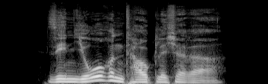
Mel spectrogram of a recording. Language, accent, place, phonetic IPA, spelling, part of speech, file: German, Germany, Berlin, [zeˈni̯oːʁənˌtaʊ̯klɪçəʁɐ], seniorentauglicherer, adjective, De-seniorentauglicherer.ogg
- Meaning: inflection of seniorentauglich: 1. strong/mixed nominative masculine singular comparative degree 2. strong genitive/dative feminine singular comparative degree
